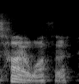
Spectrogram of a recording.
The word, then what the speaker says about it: Hiawatha: Probably the specific instance was a man named Hiawatha, which is pronounced generally as Hiawatha.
